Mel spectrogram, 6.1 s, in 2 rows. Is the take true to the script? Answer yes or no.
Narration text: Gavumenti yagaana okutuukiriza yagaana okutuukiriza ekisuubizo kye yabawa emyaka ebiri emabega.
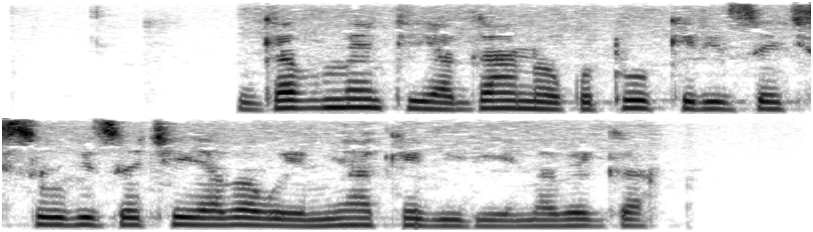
no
